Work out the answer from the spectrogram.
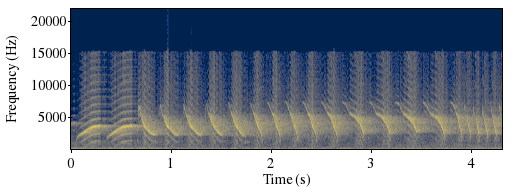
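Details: Energetic AF canary training song: a few rising whistles followed by a long series of bright descending chirps repeated about four times a second.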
